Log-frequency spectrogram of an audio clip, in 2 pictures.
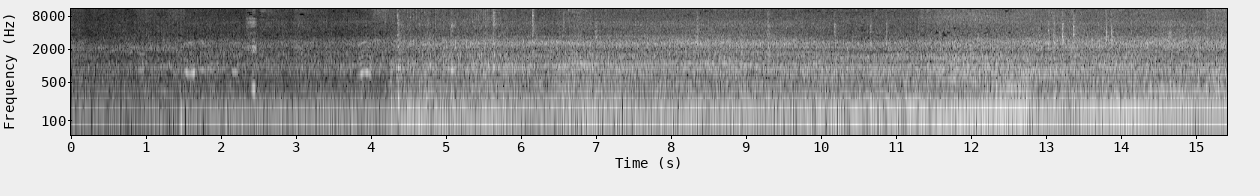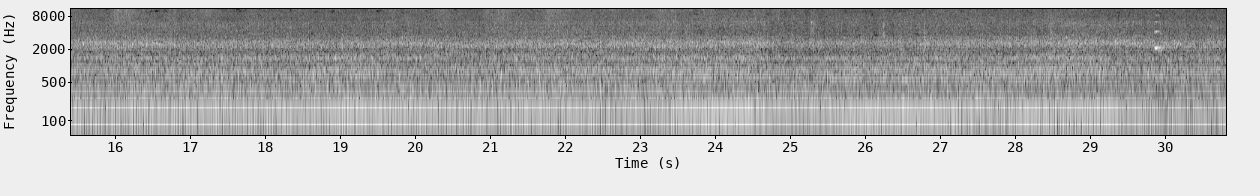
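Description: HMT 3522 tractor's diesel engine working hard under heavy load as it pulls a fully loaded trolley. It gets louder about four seconds in, climbs in revs around twelve seconds in, then holds a steady, high-revving drone.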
